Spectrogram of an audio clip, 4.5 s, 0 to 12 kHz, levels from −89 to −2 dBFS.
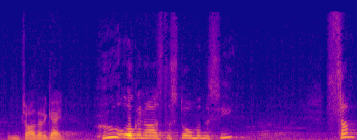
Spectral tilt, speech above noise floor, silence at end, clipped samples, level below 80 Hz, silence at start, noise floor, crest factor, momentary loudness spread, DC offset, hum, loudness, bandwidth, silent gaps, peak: -7.5 dB/octave; 29 dB; 0 s; under 0.1%; -58 dBFS; 0.1 s; -54 dBFS; 22 dB; 15 LU; under 0.1%; none; -26 LUFS; 11 kHz; none; -6 dBFS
